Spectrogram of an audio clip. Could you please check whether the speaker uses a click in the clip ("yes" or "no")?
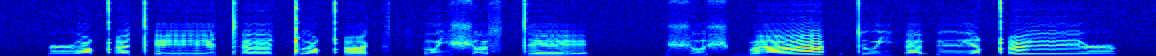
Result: yes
